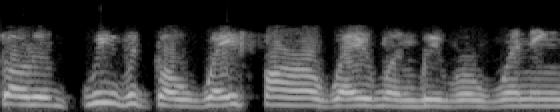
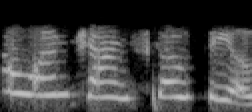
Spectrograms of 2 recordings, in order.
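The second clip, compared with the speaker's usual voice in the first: put-on small, high-pitched little boy voice; 14 semitones higher than usual. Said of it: "he was this little high pitched voice".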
